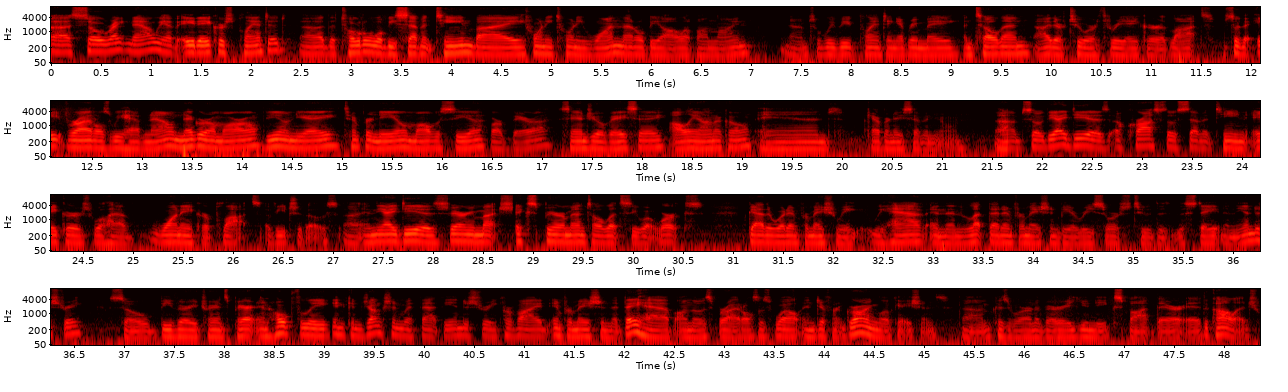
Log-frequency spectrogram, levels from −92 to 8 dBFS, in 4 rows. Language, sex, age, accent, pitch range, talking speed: English, male, 20-39, American, 100-120 Hz, 180 wpm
